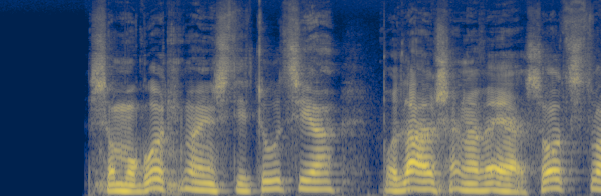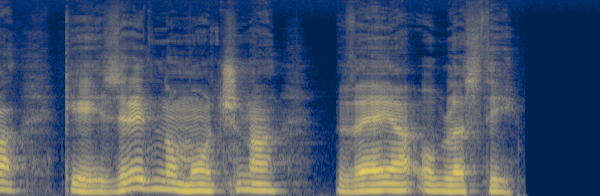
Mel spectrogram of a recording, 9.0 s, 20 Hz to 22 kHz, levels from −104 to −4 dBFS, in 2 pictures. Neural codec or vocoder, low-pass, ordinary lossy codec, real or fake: none; none; none; real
